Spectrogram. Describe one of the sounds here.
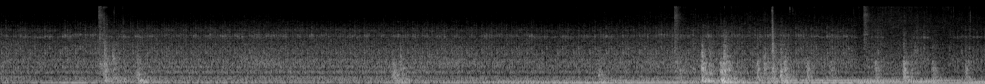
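Metal clanks and creaks from the tipping trailer bed.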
